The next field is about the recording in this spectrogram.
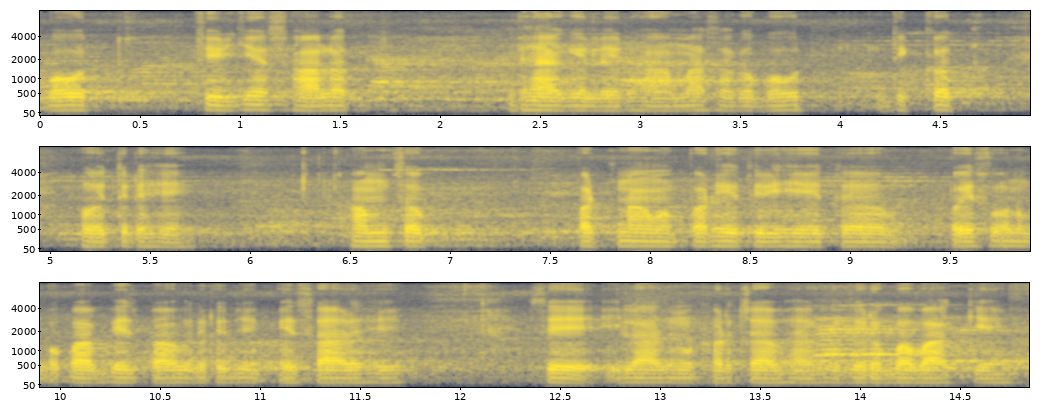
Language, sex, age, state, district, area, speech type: Maithili, male, 18-30, Bihar, Supaul, rural, spontaneous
